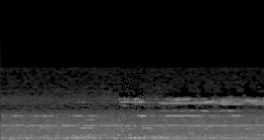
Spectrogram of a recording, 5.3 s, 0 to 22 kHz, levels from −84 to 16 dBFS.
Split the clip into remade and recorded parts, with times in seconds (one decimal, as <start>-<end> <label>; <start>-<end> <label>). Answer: 0.0-2.3 remade; 2.3-2.9 recorded; 2.9-5.3 remade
